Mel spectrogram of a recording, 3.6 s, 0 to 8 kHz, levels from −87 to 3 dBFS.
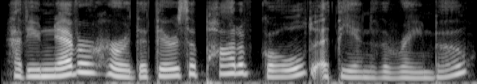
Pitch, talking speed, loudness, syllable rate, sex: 205 Hz, 285 wpm, -20 LUFS, 6.0 syllables/s, female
